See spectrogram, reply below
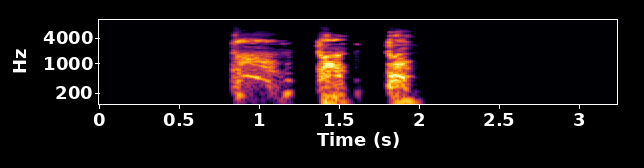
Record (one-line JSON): {"three_cough_length": "3.2 s", "three_cough_amplitude": 25418, "three_cough_signal_mean_std_ratio": 0.32, "survey_phase": "beta (2021-08-13 to 2022-03-07)", "age": "18-44", "gender": "Male", "wearing_mask": "No", "symptom_cough_any": true, "symptom_new_continuous_cough": true, "symptom_runny_or_blocked_nose": true, "symptom_sore_throat": true, "symptom_fatigue": true, "symptom_change_to_sense_of_smell_or_taste": true, "symptom_onset": "2 days", "smoker_status": "Never smoked", "respiratory_condition_asthma": false, "respiratory_condition_other": false, "recruitment_source": "Test and Trace", "submission_delay": "1 day", "covid_test_result": "Positive", "covid_test_method": "RT-qPCR", "covid_ct_value": 24.2, "covid_ct_gene": "ORF1ab gene"}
